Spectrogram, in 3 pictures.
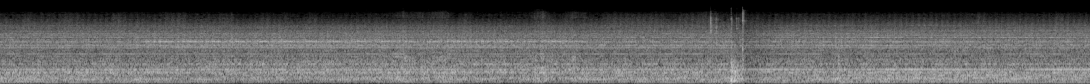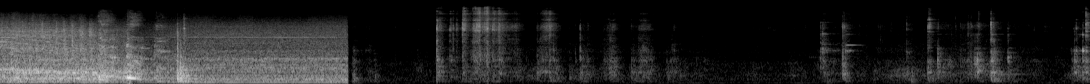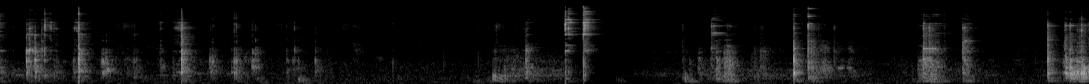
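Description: Metal lathe running steadily with a workpiece spinning in the chuck, its tones falling as the spindle slows about 11 seconds in, with a knock just after. It cuts off suddenly, and the rest is scattered metal clinks and knocks as a steel collet block is handled and set in a milling machine vise.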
